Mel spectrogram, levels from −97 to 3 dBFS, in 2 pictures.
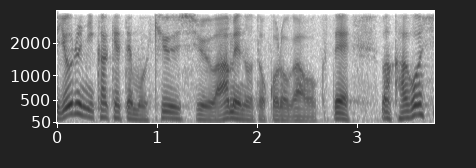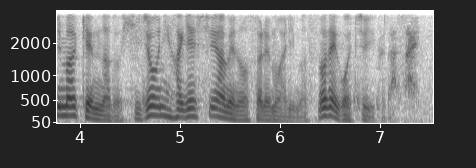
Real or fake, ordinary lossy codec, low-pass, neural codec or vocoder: real; none; 3.6 kHz; none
